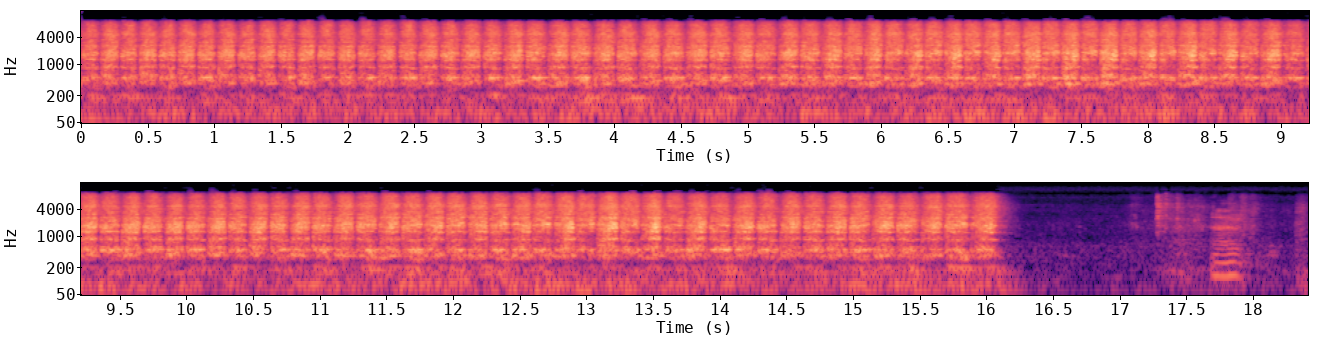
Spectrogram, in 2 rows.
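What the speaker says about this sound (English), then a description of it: "I go all the way around the bowl with 60 grit, and then I move to 100 grit" Coarse 60 grit sandpaper on a cork-faced pine block rubs steadily around a wooden bowl rim, a loud continuous rasping scrape for about sixteen seconds before stopping, followed by a few faint handling knocks.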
